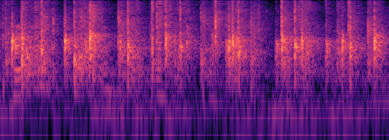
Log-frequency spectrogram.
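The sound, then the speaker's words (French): A girls' team claps for itself, many sharp hand claps in quick, uneven bursts with short gaps, loud and close together. “Yes, les filles, en tout cas, vous pouvez vous applaudir parce que vous êtes les futurs champions de demain.”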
